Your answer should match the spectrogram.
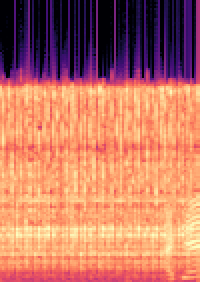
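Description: Small hot-air Stirling engine running on its alcohol burner, its piston and flywheel making a fast, steady mechanical clatter.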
